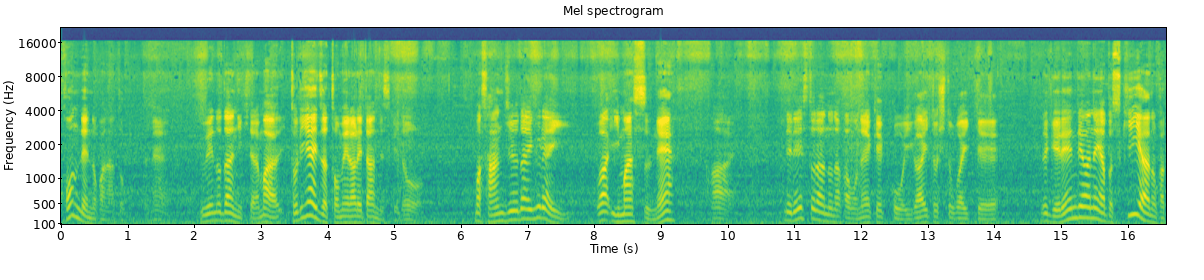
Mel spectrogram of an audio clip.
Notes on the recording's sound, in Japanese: 本日、白馬岩岳スキー場で滑り終了後 白馬さのさかスキー場に移動してクールダウンの２本 その後に車の中から。Stand.fm。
